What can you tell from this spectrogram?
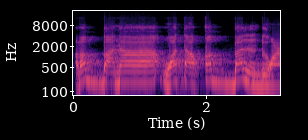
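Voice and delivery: रब्बाना drawn out with the long alif, व तकब्बल slow and careful; careful slow recitation; slow correct reading. Shown as a demonstration. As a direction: read रब्बाना व तकब्बल slowly and fully. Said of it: "ऐसे नहीं पढ़ना जल्दी में".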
